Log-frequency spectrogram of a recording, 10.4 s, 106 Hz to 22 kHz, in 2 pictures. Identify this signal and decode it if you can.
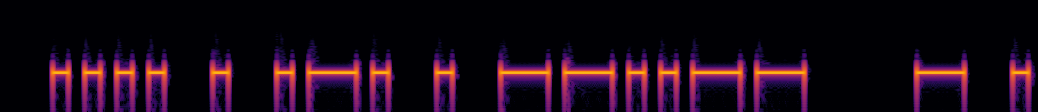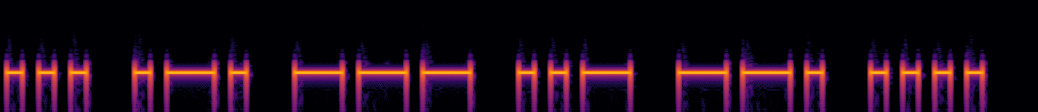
Morse code, heard as a keyed tone, about 16 wpm, 700 Hz. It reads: HERE, THROUGH
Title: Sentences from Top 1000 Words - Review Part 1 - 15wpm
